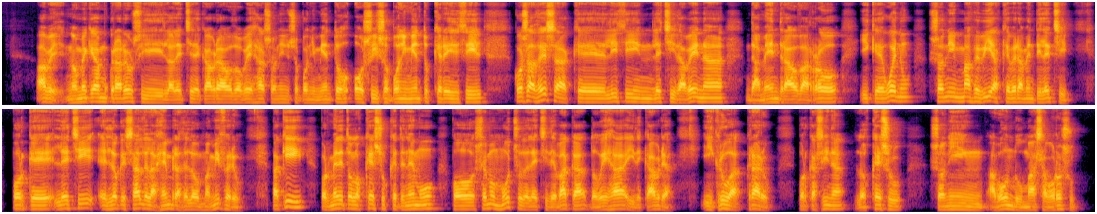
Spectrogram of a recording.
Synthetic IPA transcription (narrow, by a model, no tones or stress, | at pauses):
a̰βḛnõ̞me̞ke̞amukɾaɾusilale̞t͡ʃiðe̞kaβɾaoðoβ̞e̞ɦaso̞nĩnso̞po̞nĩmjẽ̞nt̪uso̞siso̞po̞nĩmjẽnt̪uhkje̞ɾejzðiθiɾ | ko̞saɦðe̞sahke̞liθinle̞t͡ʃiðaβe̞na | d̪amẽ̞nd̪ɾaoðaro̞ | ike̞ɣwe̞nu | so̞nimaɦβe̞β̞iahke̞βe̞ɾamẽnt̪ile̞t͡ʃi | po̞ɾke̞le̞t͡ʃie̞ɦlo̞ke̞sald̪e̞lase̞mbɾaɦðe̞lo̞ɦmãmife̞ɾuh | pakipo̞ɾmeðet̪olo̞hke̞suhke̞t̪e̞nẽ̞mupose̞muɦmut͡ʃuðe̞le̞t͡ʃiðe̞βakad̪o̞βe̞ɦaiðe̞kaβɾa̰ | ikɾuakɾaɾu | po̞ɾkasinalo̞hke̞su | so̞niŋa̰β̞ond̪umasaβo̞ɾo̞su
